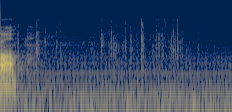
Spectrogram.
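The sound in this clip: Code being typed on a computer keyboard: many faint, quick key clicks in an uneven run over a low steady hum.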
